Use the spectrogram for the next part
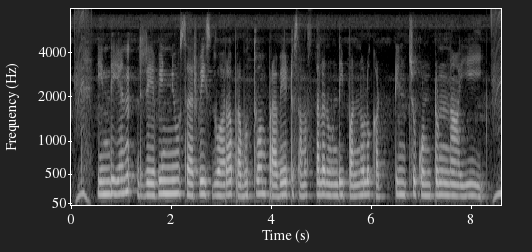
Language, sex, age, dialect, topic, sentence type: Telugu, female, 31-35, Southern, banking, statement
